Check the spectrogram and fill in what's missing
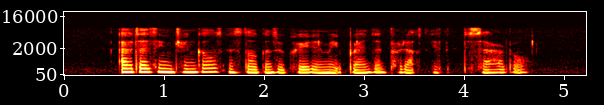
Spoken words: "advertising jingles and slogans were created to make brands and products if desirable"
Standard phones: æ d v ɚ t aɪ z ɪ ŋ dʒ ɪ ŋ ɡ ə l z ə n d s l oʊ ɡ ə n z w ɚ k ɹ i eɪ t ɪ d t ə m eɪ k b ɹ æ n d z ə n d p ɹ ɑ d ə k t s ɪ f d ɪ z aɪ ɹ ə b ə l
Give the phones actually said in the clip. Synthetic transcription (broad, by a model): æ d v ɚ t aɪ z ɪ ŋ dʒ ɪ ŋ ɡ ə l z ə n s l oʊ ɡ ə n z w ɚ k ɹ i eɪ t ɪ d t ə m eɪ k b ɹ æ n d z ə n p ɹ ɑ d ə k t s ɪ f d ɪ z aɪ ɹ ə b ə l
